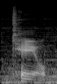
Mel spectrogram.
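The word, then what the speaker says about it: Kalle: kamos I like that I looked it up and the pronunciation is kale really yeah I thought it was Ki too cuz cuz it sounds cooler kale is a type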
